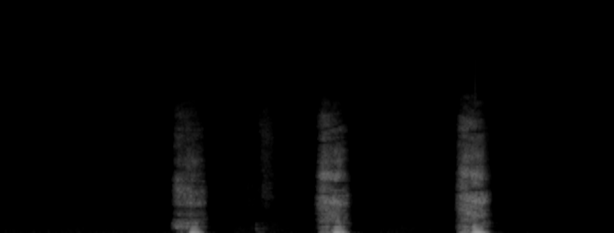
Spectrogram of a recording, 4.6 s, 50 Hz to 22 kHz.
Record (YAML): exhalation_length: 4.6 s
exhalation_amplitude: 31491
exhalation_signal_mean_std_ratio: 0.27
survey_phase: beta (2021-08-13 to 2022-03-07)
age: 18-44
gender: Female
wearing_mask: 'Yes'
symptom_fatigue: true
symptom_headache: true
symptom_change_to_sense_of_smell_or_taste: true
symptom_loss_of_taste: true
symptom_onset: 3 days
smoker_status: Never smoked
respiratory_condition_asthma: true
respiratory_condition_other: false
recruitment_source: Test and Trace
submission_delay: 2 days
covid_test_result: Positive
covid_test_method: RT-qPCR
covid_ct_value: 17.5
covid_ct_gene: N gene
covid_ct_mean: 17.8
covid_viral_load: 1500000 copies/ml
covid_viral_load_category: High viral load (>1M copies/ml)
